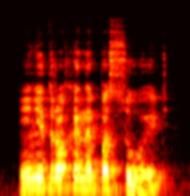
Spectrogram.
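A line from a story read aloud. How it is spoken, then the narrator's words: Angry objection. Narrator (Ukrainian): сердито заперечила Туне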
